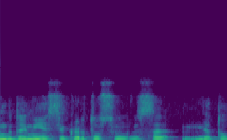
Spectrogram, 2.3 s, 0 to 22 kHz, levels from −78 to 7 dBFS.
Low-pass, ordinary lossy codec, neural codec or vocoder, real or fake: 7.2 kHz; Opus, 16 kbps; codec, 16 kHz, 4 kbps, X-Codec, HuBERT features, trained on general audio; fake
